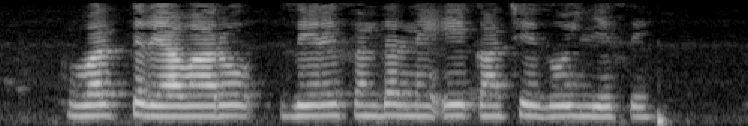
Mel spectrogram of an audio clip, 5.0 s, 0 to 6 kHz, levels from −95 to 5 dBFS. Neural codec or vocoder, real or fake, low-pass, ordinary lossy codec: none; real; 5.4 kHz; MP3, 32 kbps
